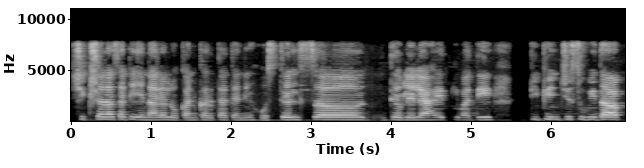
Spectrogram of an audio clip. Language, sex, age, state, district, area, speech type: Marathi, female, 30-45, Maharashtra, Nagpur, urban, spontaneous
